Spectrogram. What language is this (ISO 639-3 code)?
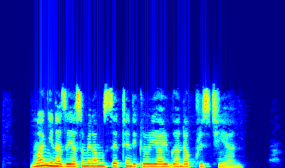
lug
